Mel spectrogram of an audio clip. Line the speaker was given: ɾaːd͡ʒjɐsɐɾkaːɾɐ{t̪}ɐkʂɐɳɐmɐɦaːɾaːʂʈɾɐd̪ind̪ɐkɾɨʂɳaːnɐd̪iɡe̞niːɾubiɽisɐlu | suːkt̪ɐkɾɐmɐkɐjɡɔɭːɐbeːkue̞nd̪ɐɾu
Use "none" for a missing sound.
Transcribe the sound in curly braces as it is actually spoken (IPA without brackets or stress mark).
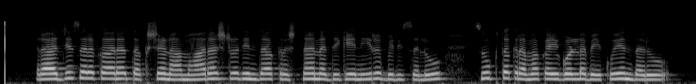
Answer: t̪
